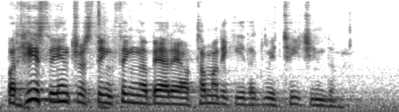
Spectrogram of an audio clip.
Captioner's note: foreign Language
